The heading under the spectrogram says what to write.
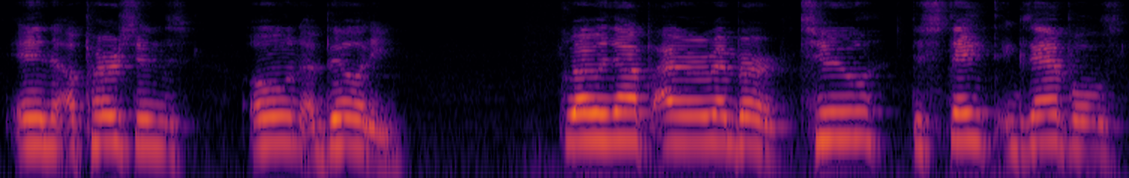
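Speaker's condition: Cerebral palsy; cerebral palsy since childhood

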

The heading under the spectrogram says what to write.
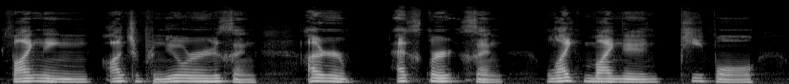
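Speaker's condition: Cleft lip and palate; present since birth

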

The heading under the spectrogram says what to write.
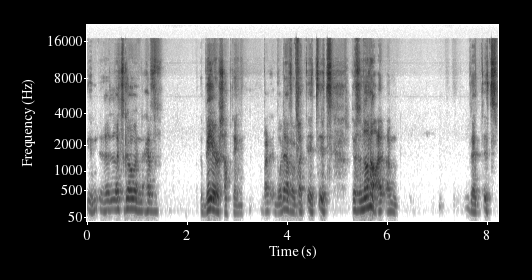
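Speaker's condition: Aphasia after stroke; ongoing aphasia

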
